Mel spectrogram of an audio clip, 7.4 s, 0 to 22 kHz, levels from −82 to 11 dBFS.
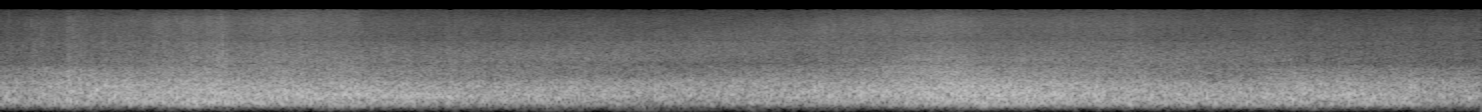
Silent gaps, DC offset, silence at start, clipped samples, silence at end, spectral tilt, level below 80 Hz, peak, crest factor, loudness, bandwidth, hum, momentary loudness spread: none; under 0.1%; 0 s; under 0.1%; 0 s; -2.5 dB/octave; -62 dBFS; 0 dBFS; 14 dB; -14 LUFS; 16 kHz; none; 5 LU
